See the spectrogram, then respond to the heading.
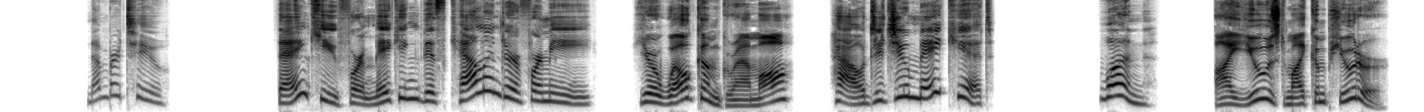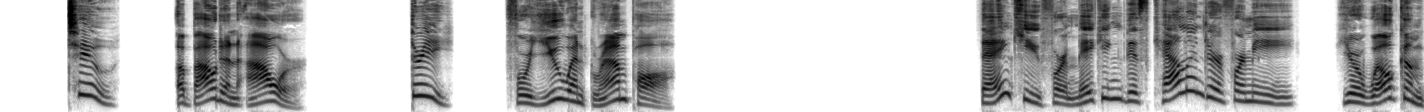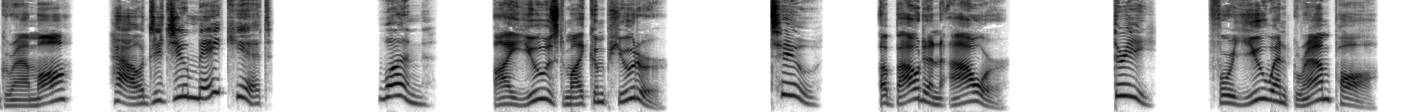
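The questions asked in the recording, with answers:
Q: How did you make it?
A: 1: I used my computer.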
